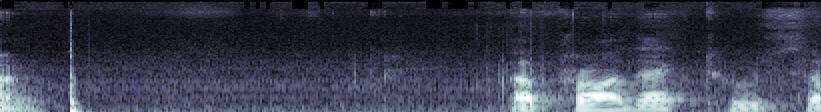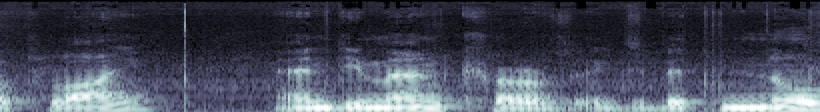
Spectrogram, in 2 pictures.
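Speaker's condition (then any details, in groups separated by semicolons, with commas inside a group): No condition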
